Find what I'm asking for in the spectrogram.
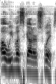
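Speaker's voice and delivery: ordinary talk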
